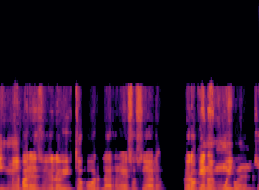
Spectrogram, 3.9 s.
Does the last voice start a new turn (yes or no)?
no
